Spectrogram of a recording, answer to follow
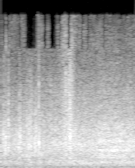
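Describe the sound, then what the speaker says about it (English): Steady wind buffets a hillside in the Purbeck hills, a continuous broadband rush with gusty texture and no talking. "it's a wee bit windy"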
